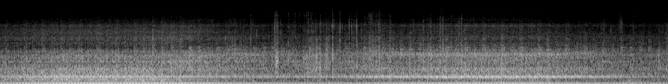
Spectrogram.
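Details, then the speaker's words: 2011 VW Jetta TDI common-rail diesel with DSG, cold idle, heard with the underbody shield on and hood closed: steady low drone with an uneven rattling chatter on top; noisy dual mass flywheel. "The dual mass is a little bit noisy. So you can hear the dual mass, even though the plastic shield under the vehicle is there, hood is closed and everything. You can definitively hear it."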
